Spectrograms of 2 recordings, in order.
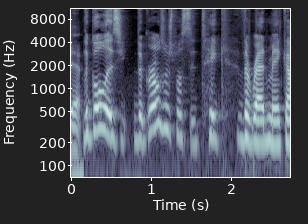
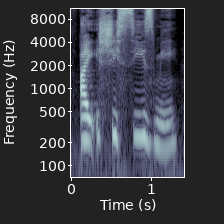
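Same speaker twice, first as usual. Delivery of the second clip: usual speaking voice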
